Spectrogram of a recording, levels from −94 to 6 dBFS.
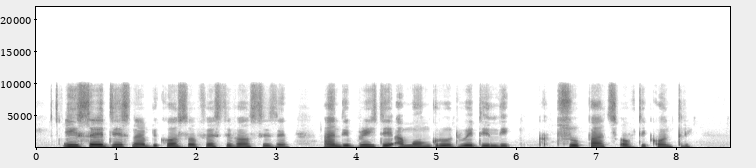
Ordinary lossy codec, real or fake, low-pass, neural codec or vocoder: MP3, 96 kbps; fake; 9.9 kHz; vocoder, 22.05 kHz, 80 mel bands, WaveNeXt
